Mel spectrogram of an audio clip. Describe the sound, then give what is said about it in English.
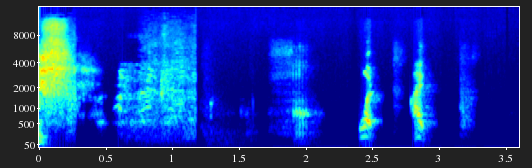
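A man standing on a table voices a pig impression: a broad snorting burst, then a series of short, grunting oinks in an uneven rhythm, loud. “immediately knew which animal he was going to imitate, a pig.”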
